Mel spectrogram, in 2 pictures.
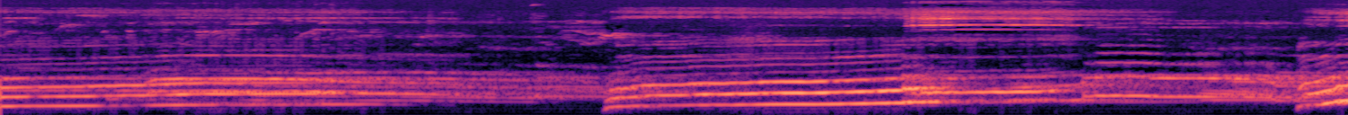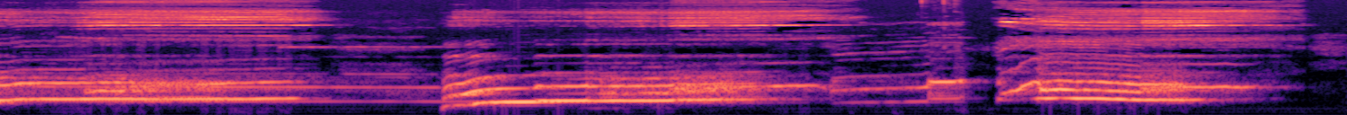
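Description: A Cocker Spaniel howls in long, rising, wavering notes, pausing briefly between each drawn-out cry.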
